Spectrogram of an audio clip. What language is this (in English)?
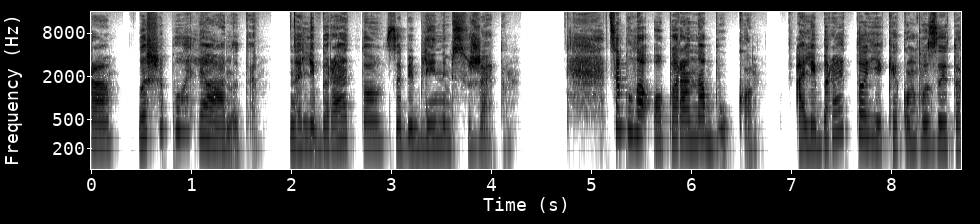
Ukrainian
